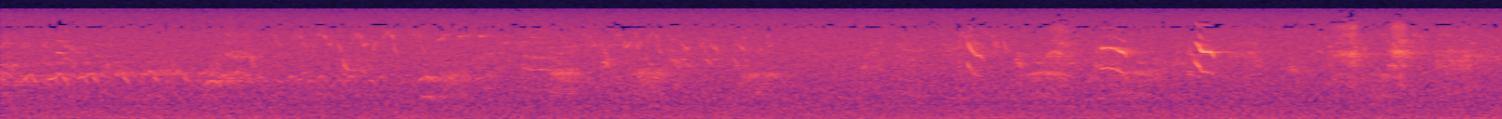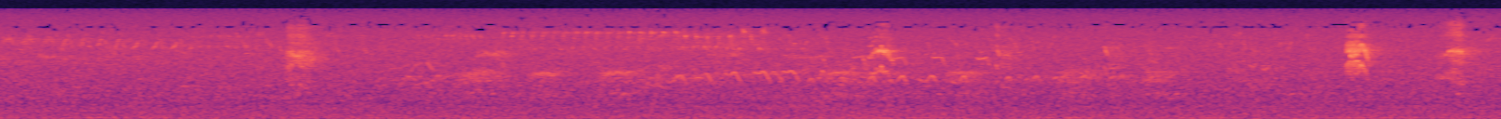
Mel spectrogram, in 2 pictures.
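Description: Birds calling over a steady outdoor hiss. A rapid, twittering chatter runs through the first few seconds and again about two-thirds of the way through. Short sharp calls come now and then, the loudest near the end.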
